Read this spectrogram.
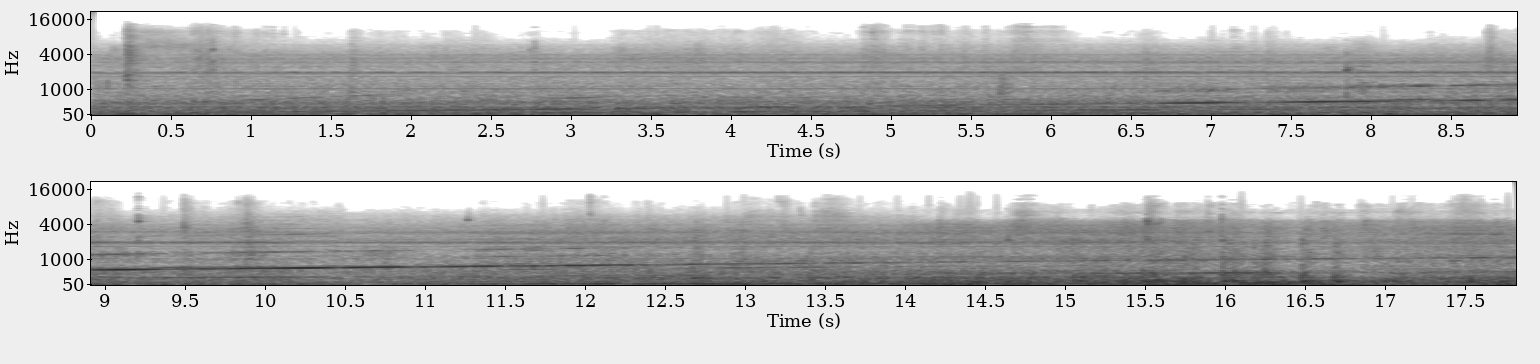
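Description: A train's electric motor whines, rising steadily in pitch as it speeds up.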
